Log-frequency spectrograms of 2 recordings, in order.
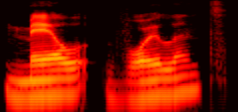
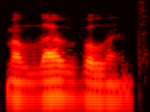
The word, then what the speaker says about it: malevolent: do you pronounce that i always pronounce it male violent but it's not it's malevolent yeah malevolent and there's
